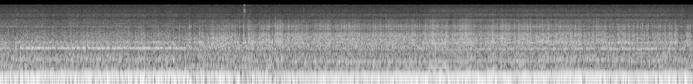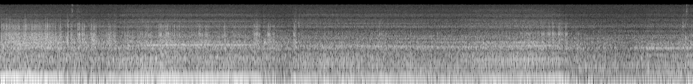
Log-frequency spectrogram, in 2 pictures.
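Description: An inline-four sport bike engine hums while cruising, with the pitch dropping as it changes gear.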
